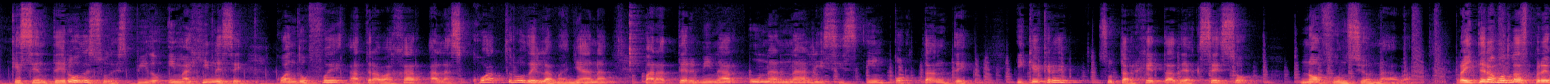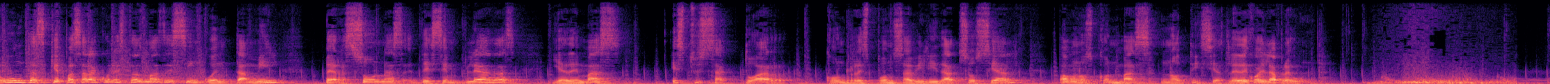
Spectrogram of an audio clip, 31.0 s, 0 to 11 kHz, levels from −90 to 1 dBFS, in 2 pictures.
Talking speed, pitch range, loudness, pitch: 120 wpm, 130-185 Hz, -18 LUFS, 150 Hz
